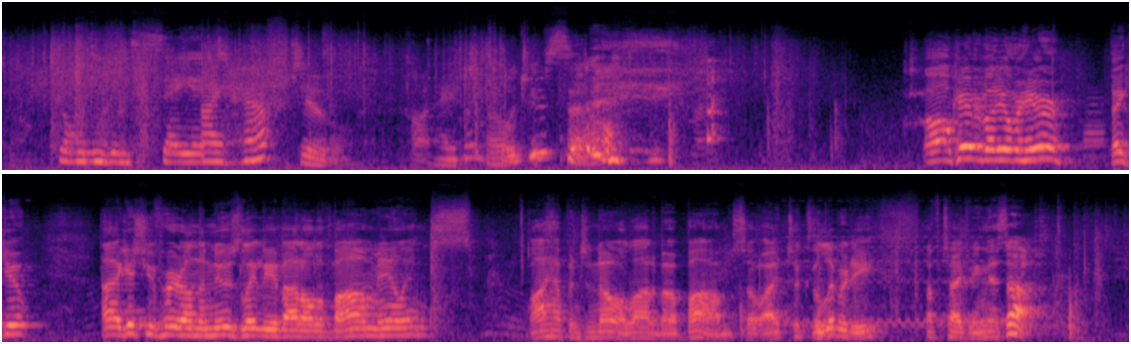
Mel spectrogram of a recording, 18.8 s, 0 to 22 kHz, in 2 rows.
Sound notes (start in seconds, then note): 4.8 laughs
